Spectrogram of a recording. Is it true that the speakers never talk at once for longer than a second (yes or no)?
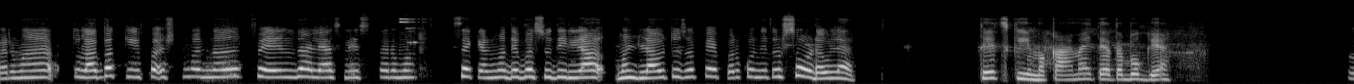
yes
